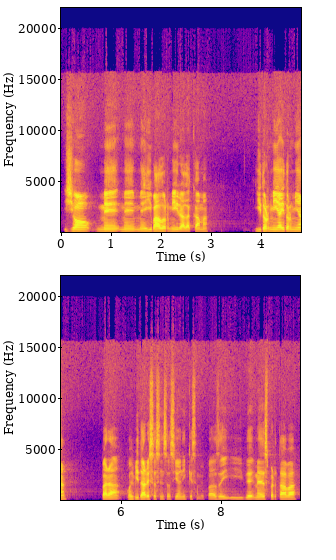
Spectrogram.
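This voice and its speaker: A man preaching a testimonial sermon, earnest and confessional, moving between loud pleading and soft, low asides. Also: flat delivery, normal speed, clear, resonant tone.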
